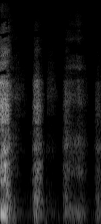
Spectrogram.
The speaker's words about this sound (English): See if you have bad breath. Blow into your hand, cup your hand.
